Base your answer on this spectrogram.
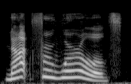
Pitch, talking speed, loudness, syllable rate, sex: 275 Hz, 135 wpm, -17 LUFS, 2.6 syllables/s, female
